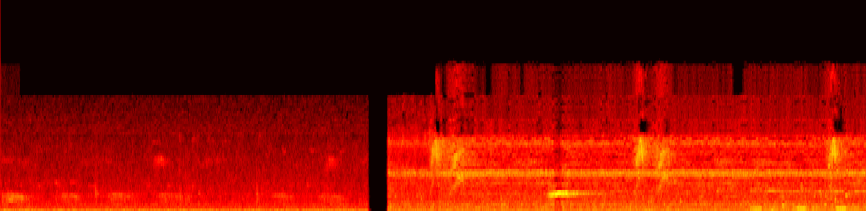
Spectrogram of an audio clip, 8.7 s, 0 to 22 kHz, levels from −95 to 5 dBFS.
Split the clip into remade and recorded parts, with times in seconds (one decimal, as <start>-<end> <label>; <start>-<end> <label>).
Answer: 0.0-0.9 recorded; 0.9-5.2 remade; 5.2-8.7 recorded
